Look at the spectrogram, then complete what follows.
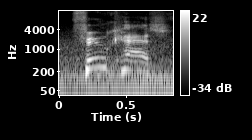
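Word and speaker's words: Phuket: Fuket, that's how you pronounce that. Not what you thought.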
